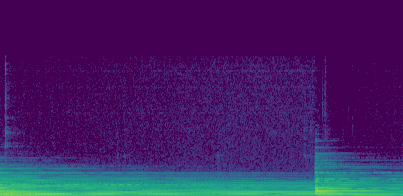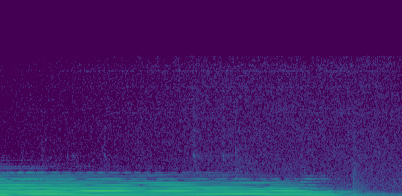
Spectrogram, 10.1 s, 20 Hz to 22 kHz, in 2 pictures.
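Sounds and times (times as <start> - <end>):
piano chord ringing: 0.0 - 10.0.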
